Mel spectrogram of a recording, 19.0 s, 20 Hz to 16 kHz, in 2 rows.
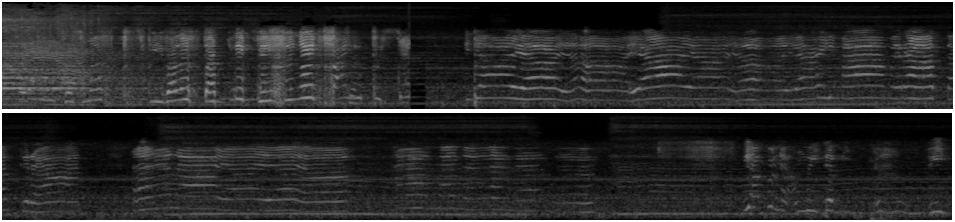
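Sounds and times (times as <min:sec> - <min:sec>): held accompanying note: 0:00.0 - 0:02.5
high child-like voice singing: 0:00.0 - 0:04.1.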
